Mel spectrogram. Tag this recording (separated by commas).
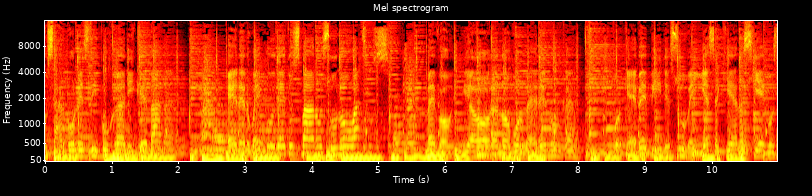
Music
